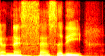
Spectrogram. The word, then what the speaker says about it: necessity: 我们学过它的使用词哈，非常的熟悉 necessary，但是呢变成了名词哈，它的发音呢多少有些变化，叫 necessity，我们可以说空气、水哈、阳光是我们生活的必须，我们可以说 sunshines, fresh air and waters are necessary for our life。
